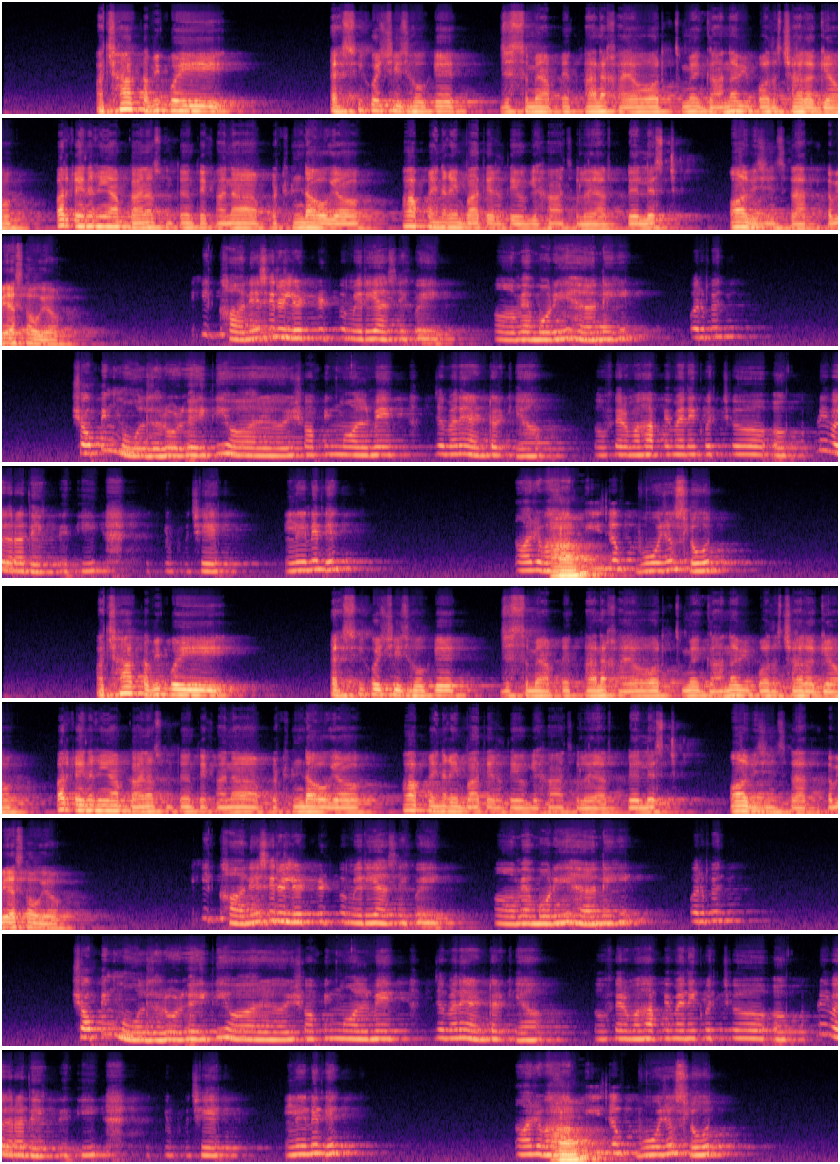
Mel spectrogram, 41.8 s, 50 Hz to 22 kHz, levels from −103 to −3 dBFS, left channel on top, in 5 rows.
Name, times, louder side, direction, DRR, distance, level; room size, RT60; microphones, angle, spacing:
voice 1, 0.9-2.2 3.3-4.5 5.0-8.5 8.9-10.9 11.2-11.9 12.4-15.0 15.6-17.3 38.9-39.3, equal, 55° left, 5 dB, 2.2 m, -22 dB
voice 2, 18.7-21.1 21.6-23.0 23.6-23.9 25.8-29.0 29.4-30.5 31.0-32.9 33.2-34.6 35.1-35.6 36.3-36.8 38.6-40.5, right 1 dB, 15° left, 4 dB, 3.3 m, -27 dB
27.0 x 22.5 x 8.9 m, 0.88 s
head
